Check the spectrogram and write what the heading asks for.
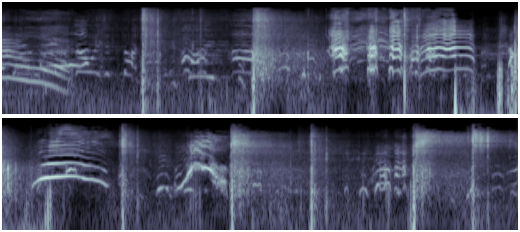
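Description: Small consumer fireworks going off: a string of sharp pops and cracks, with warbling whistles that rise and fall between them, and hissing bursts near the end.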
